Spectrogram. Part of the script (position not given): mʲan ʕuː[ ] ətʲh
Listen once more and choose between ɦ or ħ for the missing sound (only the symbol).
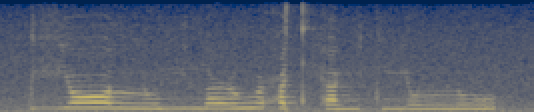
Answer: ħ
